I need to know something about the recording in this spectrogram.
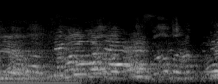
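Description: Chatter of several overlapping voices from a group of men in a street scuffle. Steady background music underneath cuts off a little under a second in.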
